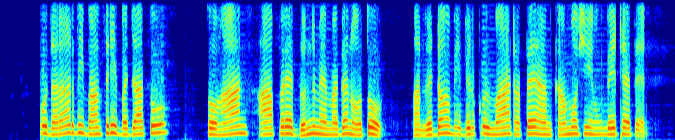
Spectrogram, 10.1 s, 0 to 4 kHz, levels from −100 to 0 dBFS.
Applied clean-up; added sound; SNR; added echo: neural separator model SepFormer WHAMR!.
